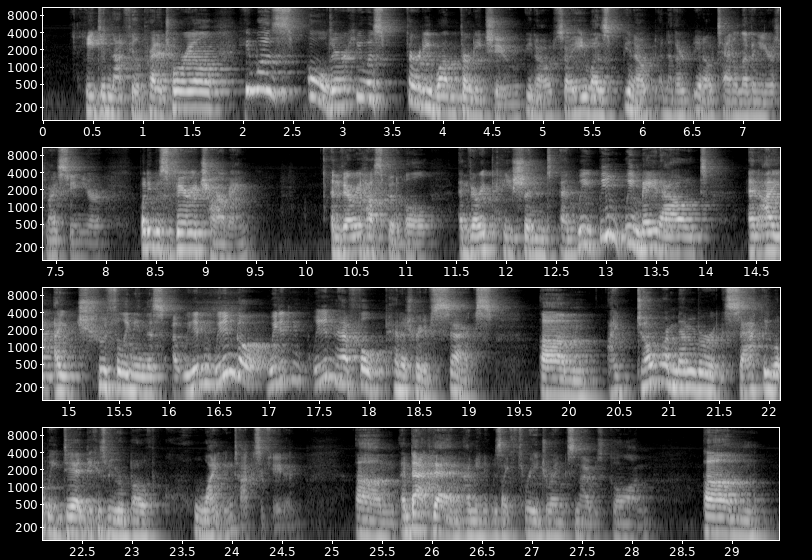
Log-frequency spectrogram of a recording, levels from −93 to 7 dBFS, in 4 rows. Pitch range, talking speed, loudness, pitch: 130-185 Hz, 190 wpm, -20 LUFS, 155 Hz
